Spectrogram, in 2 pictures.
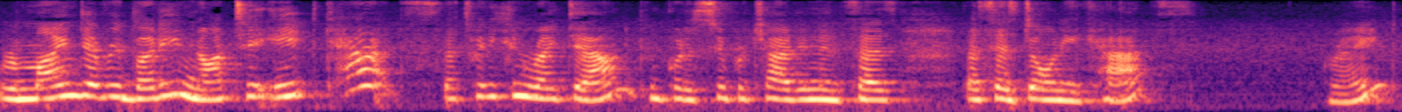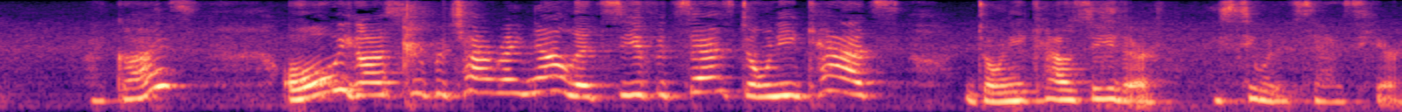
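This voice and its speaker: The pitch swings very widely throughout. Noticeable background noise is present. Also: woman, high pitch for a woman, moderate pace. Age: 60s. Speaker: vegan activist livestreamer. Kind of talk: livestream chat with viewers. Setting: TikTok live stream. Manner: animated.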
